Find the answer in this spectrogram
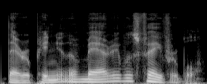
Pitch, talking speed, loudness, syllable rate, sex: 115 Hz, 175 wpm, -16 LUFS, 6.4 syllables/s, male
